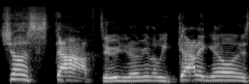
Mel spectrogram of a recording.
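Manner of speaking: loud screamed yelling. Retelling screaming to him while stuck out in the bay, retelling screaming at him. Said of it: "I'm like screaming to him".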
